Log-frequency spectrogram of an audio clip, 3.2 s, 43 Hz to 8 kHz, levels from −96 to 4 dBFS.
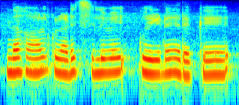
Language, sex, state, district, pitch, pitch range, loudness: Tamil, female, Tamil Nadu, Kanyakumari, 220 Hz, 205-225 Hz, -15 LUFS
